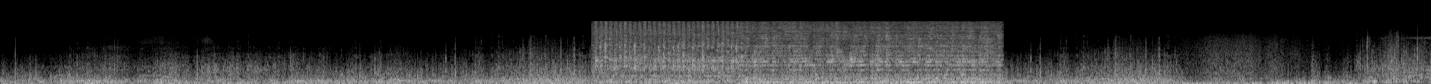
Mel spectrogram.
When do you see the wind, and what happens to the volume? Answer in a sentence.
The wind can be heard from 0.0 to 14.2 s, at a steady volume.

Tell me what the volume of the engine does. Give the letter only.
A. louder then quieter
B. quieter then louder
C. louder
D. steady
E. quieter
D.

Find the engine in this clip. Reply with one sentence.
The engine can be heard from 5.9 to 10.1 s.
